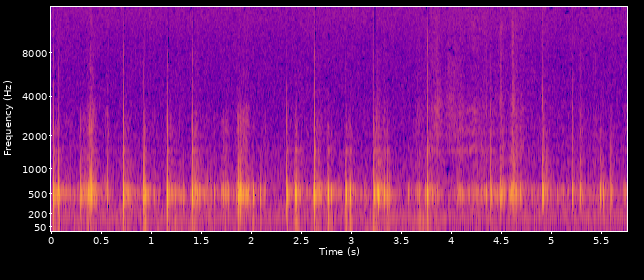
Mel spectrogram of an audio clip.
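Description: A hollow, empty blue plastic bucket held in one hand is tapped quickly with a fingertip and nail on its outside and rim. Each tap gives a sharp click over a hollow resonance around 500 Hz that dies away almost at once. The taps come in an irregular, fast run with short pauses between them.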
